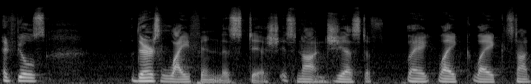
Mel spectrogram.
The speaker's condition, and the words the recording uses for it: Stuttering. And so, you know, even though I stutter, I still love speaking.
